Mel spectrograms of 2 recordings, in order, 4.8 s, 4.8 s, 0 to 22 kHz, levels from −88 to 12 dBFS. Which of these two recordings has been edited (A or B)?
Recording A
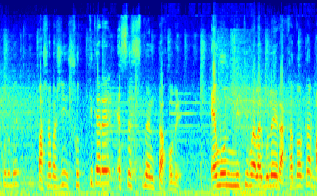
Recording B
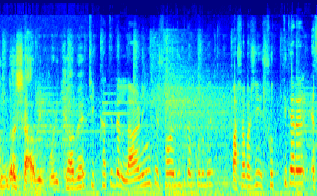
B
